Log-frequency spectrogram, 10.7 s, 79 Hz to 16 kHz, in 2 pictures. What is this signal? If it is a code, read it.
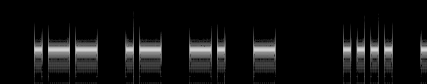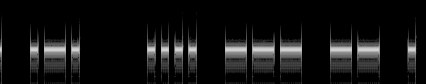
Morse code, heard as a keyed tone, about 14 wpm, spaced as for 12 wpm, 700 Hz. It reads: WANT HER HOME
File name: Morsekurs / Witze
